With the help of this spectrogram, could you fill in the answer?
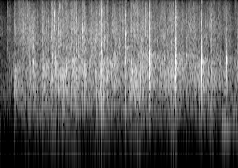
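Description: An audience applauds steadily at the end of a book talk and question session, a dense wash of many hands clapping, with a few sharper individual claps standing out near the end.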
